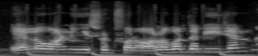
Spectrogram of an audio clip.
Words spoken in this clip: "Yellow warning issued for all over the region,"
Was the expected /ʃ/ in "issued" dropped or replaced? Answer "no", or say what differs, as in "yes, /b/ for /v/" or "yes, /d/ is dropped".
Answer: yes, /s/ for /ʃ/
